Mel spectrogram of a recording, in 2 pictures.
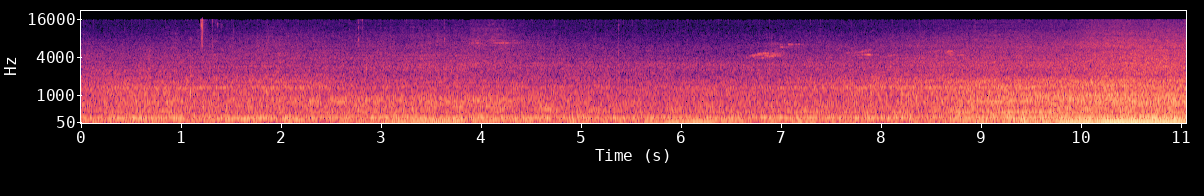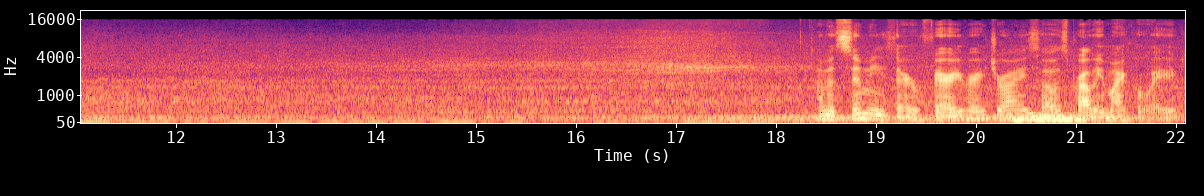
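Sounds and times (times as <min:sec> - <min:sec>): road traffic rumble: 0:08.3 - 0:22.0.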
